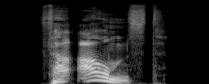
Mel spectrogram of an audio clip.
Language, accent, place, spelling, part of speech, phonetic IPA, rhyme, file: German, Germany, Berlin, verarmst, verb, [fɛɐ̯ˈʔaʁmst], -aʁmst, De-verarmst.ogg
- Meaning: second-person singular present of verarmen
